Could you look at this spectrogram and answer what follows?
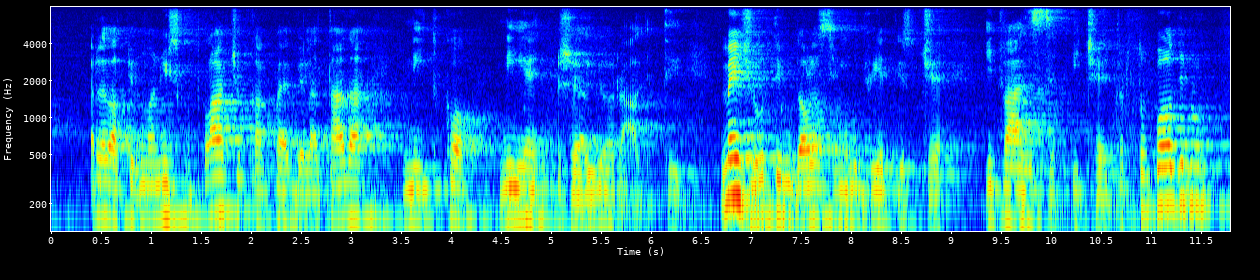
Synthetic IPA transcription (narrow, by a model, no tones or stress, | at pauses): ɾelat̪iʋnoniskuplaːt͡ʃukakoje̞biːlˠat̪ad̪anit̪ko̞nijeʒe̞lioɾa̰ːd̪it̪i | med͡ʑut̪imd̪o̞lazimud̪ʋijet̪isu̥t͡ɕe | id̪ʋaːd̪eset̪it͡ʃet̪ʋrt̪uɡo̞d̪inu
